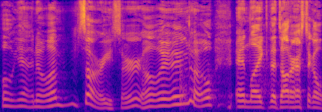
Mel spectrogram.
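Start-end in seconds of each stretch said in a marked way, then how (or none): 0.0-2.7 play-acted frightened voice, slow and drawn out. Describing Adam Sandler's film scene, imitating Adam Sandler's scared voice. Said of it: "his voice is like".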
